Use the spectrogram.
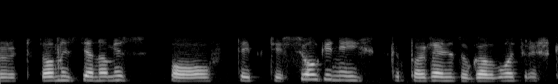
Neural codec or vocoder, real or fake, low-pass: none; real; 3.6 kHz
